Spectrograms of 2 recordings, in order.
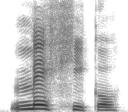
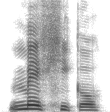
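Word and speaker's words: México: Mexico, we pronounce that in Spanish, Mexico. Like H, Mexico, Mexico.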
